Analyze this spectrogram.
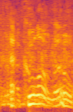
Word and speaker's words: Coulombe: It's Danny, how do you pronounce it? Coulombe.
